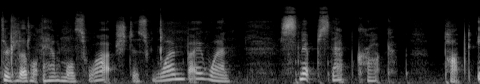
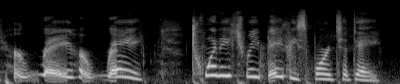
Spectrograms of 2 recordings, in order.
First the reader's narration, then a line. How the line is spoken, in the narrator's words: Snip, Snap, Croc was so happy that she smiled, cried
